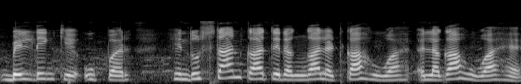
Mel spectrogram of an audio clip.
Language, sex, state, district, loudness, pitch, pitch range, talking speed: Hindi, female, Madhya Pradesh, Dhar, -17 LUFS, 235 Hz, 210-255 Hz, 140 wpm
